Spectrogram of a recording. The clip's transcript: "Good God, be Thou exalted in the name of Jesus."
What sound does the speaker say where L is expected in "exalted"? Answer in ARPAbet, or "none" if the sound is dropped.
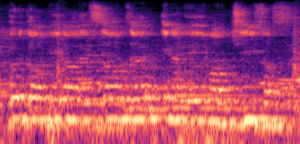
N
